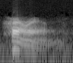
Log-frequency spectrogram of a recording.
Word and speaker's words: Haran: In the Old Testament, it's spelled H-A-R-A-N. Charan. That's that rough H in Hebrew you fellows have been studying.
